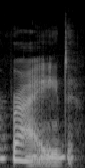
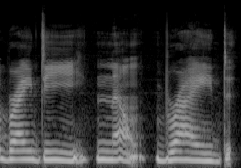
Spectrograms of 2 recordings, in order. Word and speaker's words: bride: is gonna be your bride e não sei se você percebeu a gente não pronuncia se é no final de bride a gente não fala brainly termina na letra D E se eu fosse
